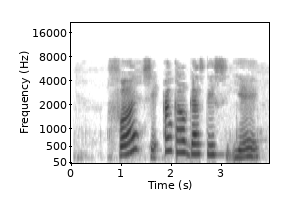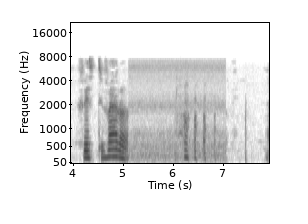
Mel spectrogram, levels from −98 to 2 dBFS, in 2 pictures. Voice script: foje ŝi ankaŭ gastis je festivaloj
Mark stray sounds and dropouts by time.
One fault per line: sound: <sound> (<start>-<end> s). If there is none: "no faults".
sound: laugh (6.0-6.9 s)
